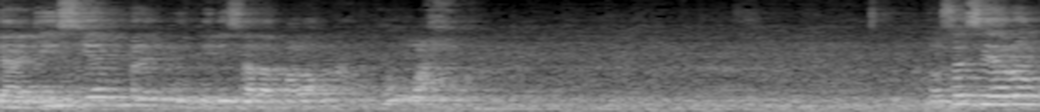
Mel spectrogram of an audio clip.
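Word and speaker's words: רוּחַ: traducción de la palabra ruach. Hay otra forma de transliterarlo, pero a mí no me interesa aquí la transliteración, lo que me interesa es la pronunciación. Ruach, que usted aprenda cómo se dice.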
